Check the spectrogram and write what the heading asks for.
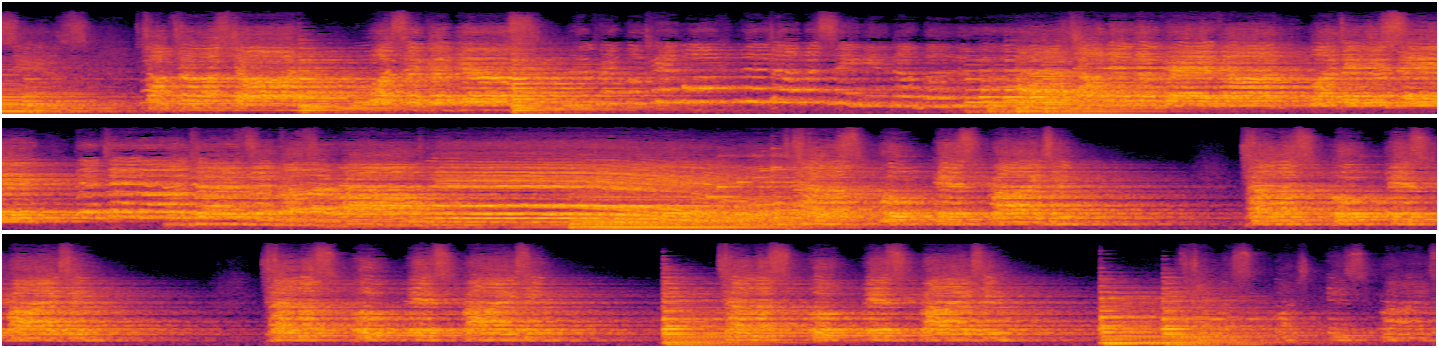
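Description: Mixed-voice youth choir singing a traditional American gospel song. Long sustained chords give way, about two-thirds of the way in, to short, clipped phrases with brief breaks between them.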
